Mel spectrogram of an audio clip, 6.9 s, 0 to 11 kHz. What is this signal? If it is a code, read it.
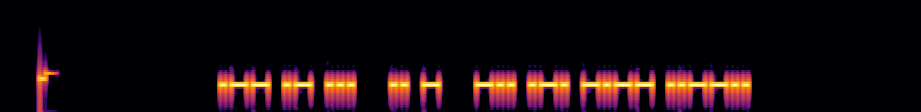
Morse code, heard as a keyed tone, about 32 wpm, 700 Hz. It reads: WAS IT DRY?
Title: Sentences from Top 1000 Words - Review Part 3 - 30wpm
